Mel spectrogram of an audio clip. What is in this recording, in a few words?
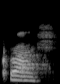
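"crash", Nigerian Pidgin, female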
